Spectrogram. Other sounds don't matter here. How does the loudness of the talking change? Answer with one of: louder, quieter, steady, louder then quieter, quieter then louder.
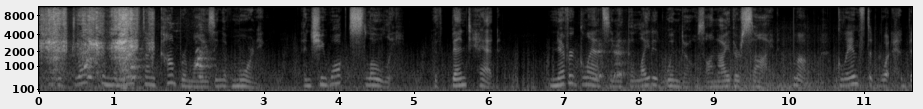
steady.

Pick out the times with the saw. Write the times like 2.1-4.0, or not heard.
0.0-1.6.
